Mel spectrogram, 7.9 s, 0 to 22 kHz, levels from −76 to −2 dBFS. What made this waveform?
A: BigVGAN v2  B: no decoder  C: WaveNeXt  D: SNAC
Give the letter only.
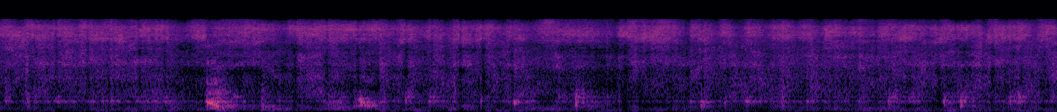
D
